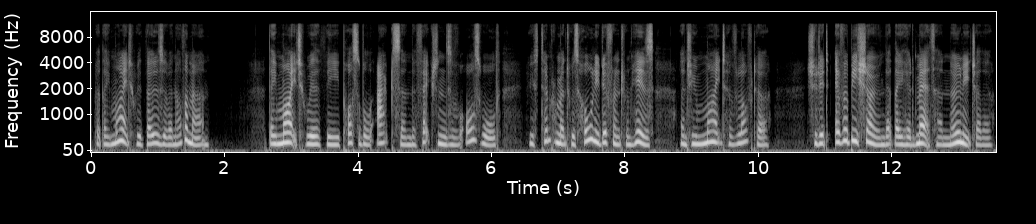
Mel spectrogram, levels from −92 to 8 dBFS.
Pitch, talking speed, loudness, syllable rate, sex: 220 Hz, 195 wpm, -17 LUFS, 5.6 syllables/s, female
